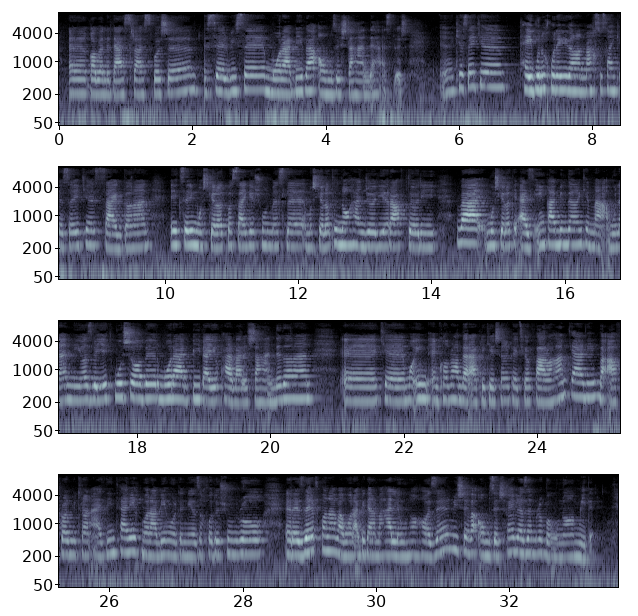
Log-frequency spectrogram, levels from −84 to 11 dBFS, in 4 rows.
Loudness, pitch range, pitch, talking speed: -25 LUFS, 210-240 Hz, 220 Hz, 150 wpm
